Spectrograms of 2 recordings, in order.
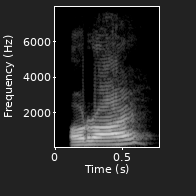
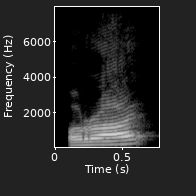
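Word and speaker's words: awry: ओराय, ओराय something awkward, इसमें W silent है।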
